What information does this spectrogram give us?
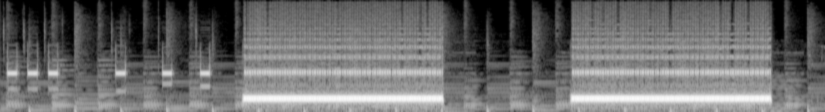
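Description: Telephone line ringing at the start of a prank call: a quick run of dialing beeps, then two long, loud, steady ring tones separated by a short pause.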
